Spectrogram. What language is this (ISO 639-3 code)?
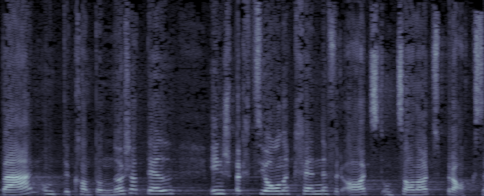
gsw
